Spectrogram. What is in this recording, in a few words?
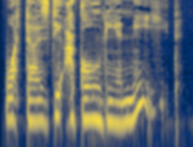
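Hello, Khajiit female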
